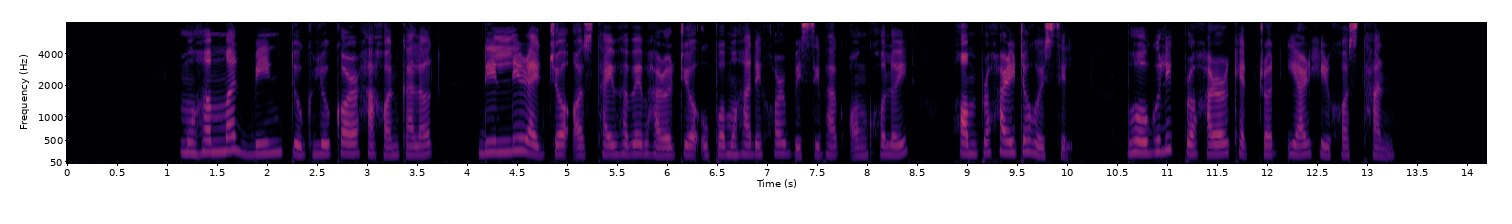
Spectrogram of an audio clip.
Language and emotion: Assamese, neutral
